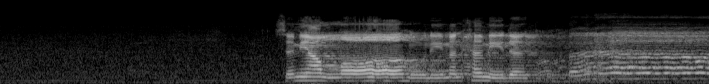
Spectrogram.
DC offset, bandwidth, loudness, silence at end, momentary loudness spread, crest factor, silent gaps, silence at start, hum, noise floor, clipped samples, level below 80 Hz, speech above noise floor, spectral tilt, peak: under 0.1%; 11.5 kHz; -20 LUFS; 0 s; 14 LU; 18 dB; none; 2.75 s; none; -53 dBFS; under 0.1%; -64 dBFS; 32 dB; -2 dB/octave; -6 dBFS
